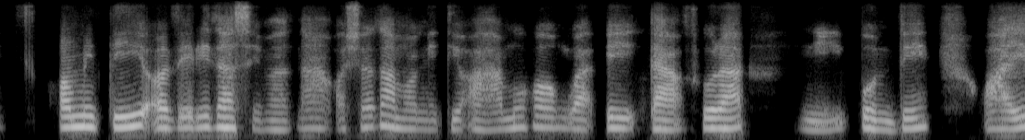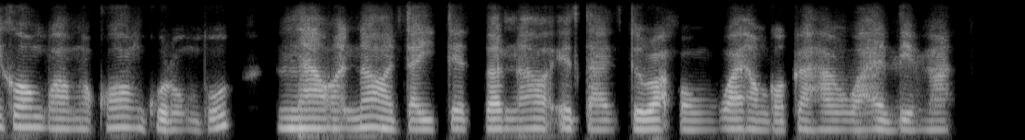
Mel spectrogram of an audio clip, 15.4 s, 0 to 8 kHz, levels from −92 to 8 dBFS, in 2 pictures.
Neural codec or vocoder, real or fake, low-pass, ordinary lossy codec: codec, 16 kHz, about 1 kbps, DyCAST, with the encoder's durations; fake; 7.2 kHz; Opus, 24 kbps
